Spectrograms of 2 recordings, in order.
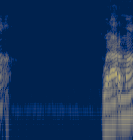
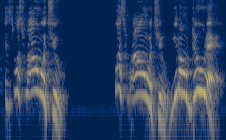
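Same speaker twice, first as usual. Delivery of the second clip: high, sharp scolding mother voice; scolding mom; 13 semitones higher than usual. Retold or imitated. Mom scolds her kids for bothering the lady, high and sharp.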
